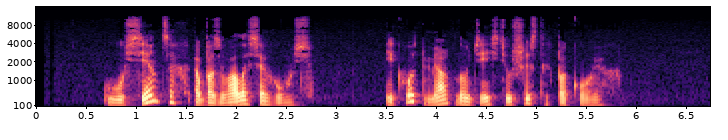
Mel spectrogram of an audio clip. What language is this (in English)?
Belarusian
